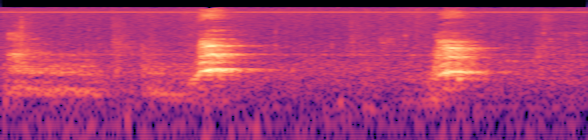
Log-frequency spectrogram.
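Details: Six-week-old Corgi puppies from a litter, one giving two short, high yipping barks about a second apart, each sharp and ringing, with a soft murmur of a voice beforehand.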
